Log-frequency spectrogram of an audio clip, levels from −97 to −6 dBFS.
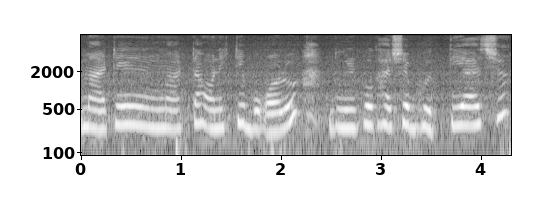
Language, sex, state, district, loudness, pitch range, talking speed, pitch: Bengali, female, West Bengal, Dakshin Dinajpur, -14 LUFS, 250-285 Hz, 110 wpm, 270 Hz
